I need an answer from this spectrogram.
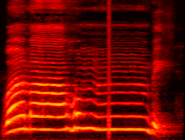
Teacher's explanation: മീം സാക്കിനയ്ക്ക് ശേഷം ഇഖ്ഫാഇൻ്റെ ലെറ്ററായിട്ടുള്ള ബാ വന്നിട്ടുണ്ട്. അപ്പോൾ നമ്മളവിടെ മീം സാക്കിനയെ മറച്ച് വെച്ചിട്ട് മണിച്ചോതി കൊടുക്കണം കേട്ടോ. മീം സാക്കിനയുടെ നിയമത്തിലുള്ള ഇഖ്ഫാ ആണ് ഇവിടെ വന്നിട്ടുള്ളത്.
